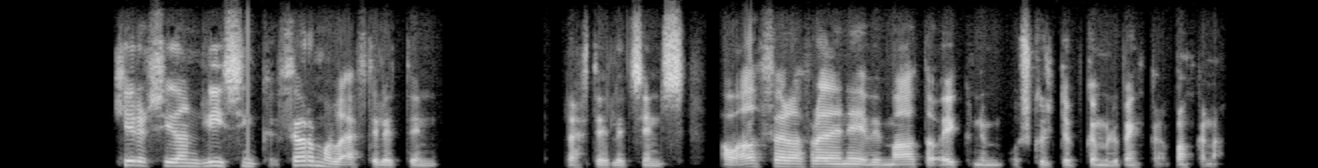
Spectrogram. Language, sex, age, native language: Icelandic, male, 18-19, Icelandic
